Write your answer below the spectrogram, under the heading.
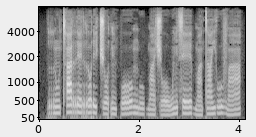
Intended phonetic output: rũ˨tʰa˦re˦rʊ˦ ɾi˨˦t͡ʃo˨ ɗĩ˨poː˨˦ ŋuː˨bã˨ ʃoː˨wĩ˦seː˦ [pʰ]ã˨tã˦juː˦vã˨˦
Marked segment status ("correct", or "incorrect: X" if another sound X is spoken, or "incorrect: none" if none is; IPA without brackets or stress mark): incorrect: b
